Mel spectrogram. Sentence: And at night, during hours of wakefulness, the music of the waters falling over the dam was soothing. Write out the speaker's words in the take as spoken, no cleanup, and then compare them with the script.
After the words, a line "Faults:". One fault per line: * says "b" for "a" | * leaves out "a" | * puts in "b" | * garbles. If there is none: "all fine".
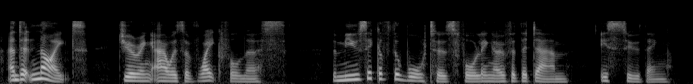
And at night, during hours of wakefulness, the music of the waters falling over the dam is soothing.
Faults:
* says "is" for "was"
